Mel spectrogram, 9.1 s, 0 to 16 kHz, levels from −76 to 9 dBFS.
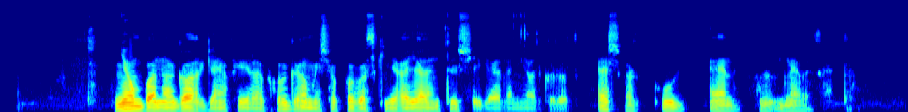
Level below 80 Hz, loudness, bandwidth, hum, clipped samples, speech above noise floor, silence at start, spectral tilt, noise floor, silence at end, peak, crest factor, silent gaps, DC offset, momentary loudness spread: -46 dBFS; -24 LUFS; 10 kHz; none; under 0.1%; 39 dB; 0.9 s; -7.5 dB/octave; -62 dBFS; 1 s; -2 dBFS; 24 dB; none; under 0.1%; 18 LU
